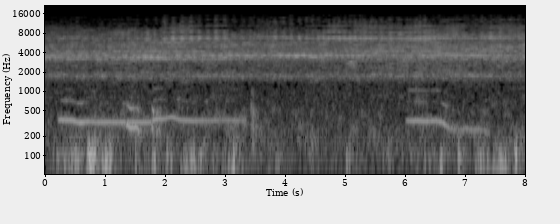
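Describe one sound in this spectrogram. A small child hums softly nearby.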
